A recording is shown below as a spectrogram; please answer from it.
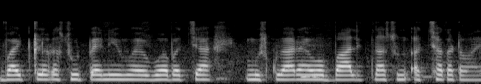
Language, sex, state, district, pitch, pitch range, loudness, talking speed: Hindi, female, Bihar, Vaishali, 220 Hz, 220-225 Hz, -16 LUFS, 235 wpm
